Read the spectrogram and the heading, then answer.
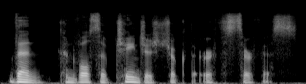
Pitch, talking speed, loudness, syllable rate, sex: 95 Hz, 135 wpm, -23 LUFS, 4.9 syllables/s, male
